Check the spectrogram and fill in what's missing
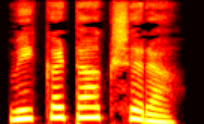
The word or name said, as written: ವಿಕಟಾಕ್ಷರ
